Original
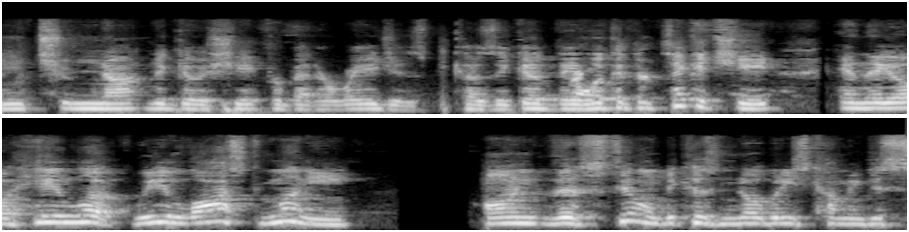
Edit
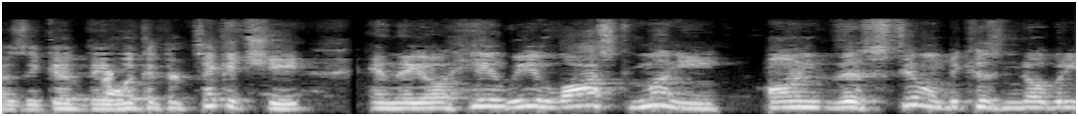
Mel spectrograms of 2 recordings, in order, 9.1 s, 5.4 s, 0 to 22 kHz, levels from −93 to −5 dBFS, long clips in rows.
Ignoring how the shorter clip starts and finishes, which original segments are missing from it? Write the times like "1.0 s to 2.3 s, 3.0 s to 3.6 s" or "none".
4.8 s to 5.2 s, 6.4 s to 6.8 s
